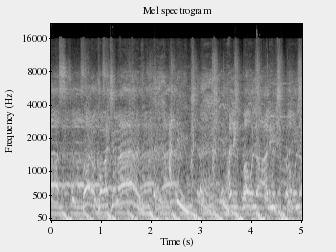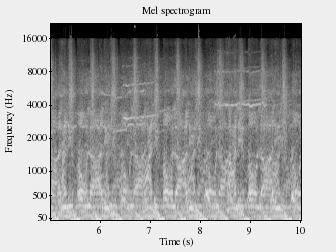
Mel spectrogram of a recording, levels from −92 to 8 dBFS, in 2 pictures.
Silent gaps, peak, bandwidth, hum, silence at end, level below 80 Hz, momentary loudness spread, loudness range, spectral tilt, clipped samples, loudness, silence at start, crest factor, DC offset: none; 0 dBFS; 16.5 kHz; none; 0 s; -20 dBFS; 2 LU; 0 LU; -5 dB/octave; 0.2%; -8 LUFS; 0 s; 8 dB; 3%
